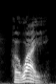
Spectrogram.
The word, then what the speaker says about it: Hawaii: Tiểu bang Hawaii, Hawaii phát âm là ba syllables, Hawaii. Tiểu bang Ohio, nhấn mạnh vào vần nhì, nhưng Idaho, I-D-A-H-O, nhấn mạnh vào vần đầu, Ohio, Ohio, Idaho.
